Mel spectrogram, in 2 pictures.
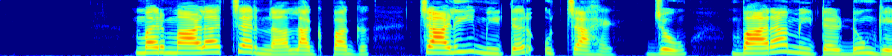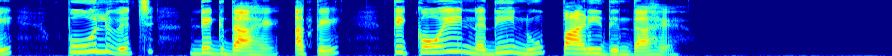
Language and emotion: Punjabi, neutral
